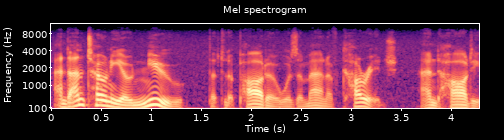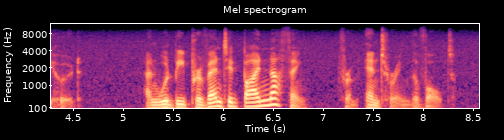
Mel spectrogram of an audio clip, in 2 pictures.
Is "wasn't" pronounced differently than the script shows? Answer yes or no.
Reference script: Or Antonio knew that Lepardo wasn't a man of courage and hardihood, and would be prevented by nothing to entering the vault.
yes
